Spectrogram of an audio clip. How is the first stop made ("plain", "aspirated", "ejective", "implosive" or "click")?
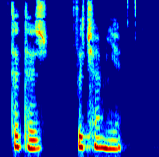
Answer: aspirated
